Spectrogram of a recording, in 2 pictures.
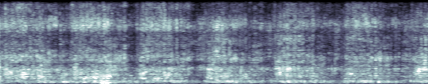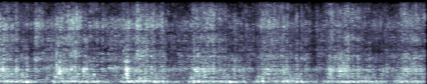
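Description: Milk streaming into a metal pail as a buffalo is hand-milked outdoors in Punjab: a soft, rhythmic hissing spray pulsing steadily and continuously, moderately close with no talk.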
